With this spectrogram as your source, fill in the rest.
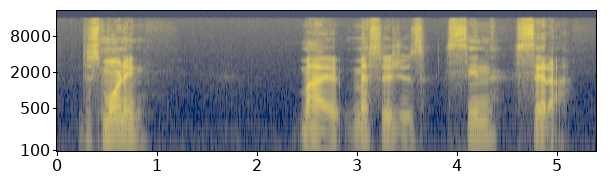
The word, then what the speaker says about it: sin cera: morning my message is sin sera sorry jerry pronounced it jeremiah pronounced it wrong sincere no this is the spanish word sincere not sincere but the words sincera without wax i have an example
